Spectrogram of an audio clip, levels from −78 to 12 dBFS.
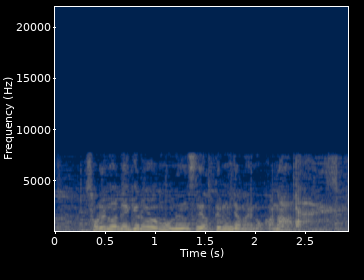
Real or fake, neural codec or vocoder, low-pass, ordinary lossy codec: fake; codec, 16 kHz, 16 kbps, FreqCodec, larger model; none; none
